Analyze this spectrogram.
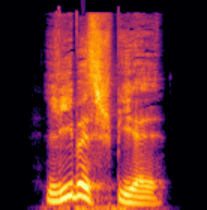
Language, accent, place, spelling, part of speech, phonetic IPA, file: German, Germany, Berlin, Liebesspiel, noun, [ˈliːbəsˌʃpiːl], De-Liebesspiel.ogg
- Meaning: 1. lovemaking 2. mating ritual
